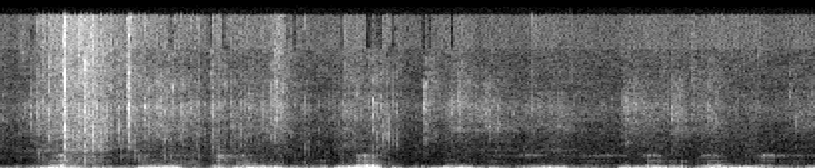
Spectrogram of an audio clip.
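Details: Badger during a fight, uttering low rough grunts repeated almost twice a second in an uneven, panting rhythm, with no other clear sounds.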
